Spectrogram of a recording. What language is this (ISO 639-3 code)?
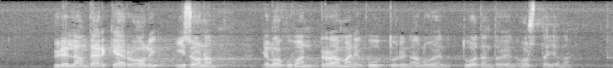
fin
